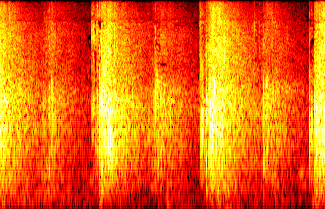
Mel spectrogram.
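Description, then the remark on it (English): An audience claps together in a steady rhythm during a dance demonstration, about five or six sharp, bright claps spaced roughly evenly over a couple of seconds, with some claps landing louder than others. “Oh, they're going to clap.”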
